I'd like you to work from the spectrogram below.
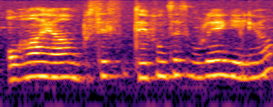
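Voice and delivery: hushed whisper to avoid waking others. Real, not acted. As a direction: keep it a whisper so nobody wakes. Sneaking around so others keep sleeping.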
